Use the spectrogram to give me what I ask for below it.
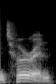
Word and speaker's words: Turin: It was in Turin.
